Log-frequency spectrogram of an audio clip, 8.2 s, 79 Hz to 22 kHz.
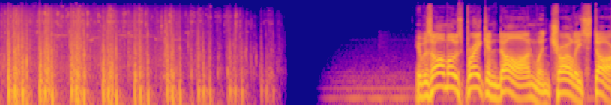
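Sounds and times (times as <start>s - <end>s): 
spooked horse hooves clip-clopping down a road: 0.0s - 3.8s
low hum: 4.3s - 6.0s
speech: 5.6s - 8.1s.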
